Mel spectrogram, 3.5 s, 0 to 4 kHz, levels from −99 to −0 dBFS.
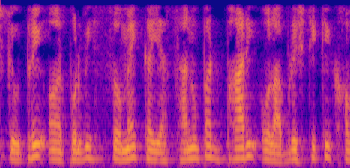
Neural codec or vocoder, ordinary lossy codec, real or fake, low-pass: codec, 16 kHz in and 24 kHz out, 1 kbps, XY-Tokenizer; none; fake; 3.6 kHz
